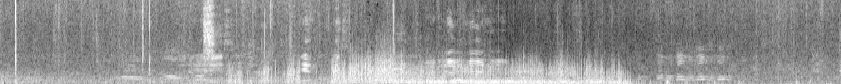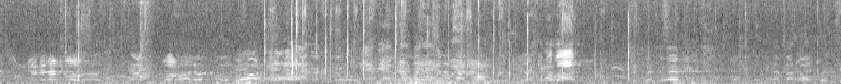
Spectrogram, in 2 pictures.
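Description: A soccer ball is kicked with a dull thud.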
